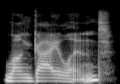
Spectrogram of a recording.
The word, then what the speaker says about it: Long Island: Island accent they're hysterical you have to say it correctly longland longland longland longland do we have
